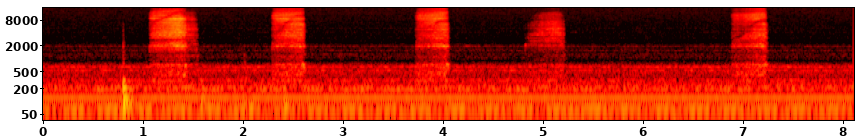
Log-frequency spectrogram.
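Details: Barn owl chicks in a Florida nest box, filmed by a nest camera in early 2022, reacting to their wet mother as she tries to dry off. Five harsh, hissing screeches, each about half a second, come at irregular gaps over a steady low hum.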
